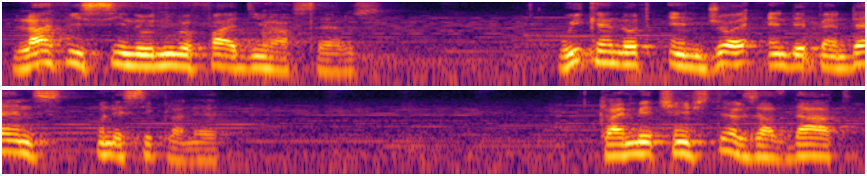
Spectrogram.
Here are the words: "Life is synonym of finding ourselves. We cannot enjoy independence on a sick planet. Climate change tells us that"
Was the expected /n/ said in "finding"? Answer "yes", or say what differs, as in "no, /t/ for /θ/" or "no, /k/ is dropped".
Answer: no, /n/ is dropped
